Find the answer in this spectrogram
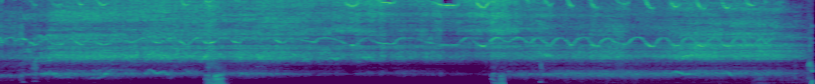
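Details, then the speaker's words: Dental drill: high-pitched whine with brief thumps, high-speed handpiece cutting teeth in full mouth rehabilitation for advanced fluorosis with discoloration; vital teeth, no root canals. "పల్లకొడు ground cutting అయిపోయింది ఆ lower కి line up start చేస్తున్నాం"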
